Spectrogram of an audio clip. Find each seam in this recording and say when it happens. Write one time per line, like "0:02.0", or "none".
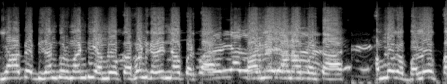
none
